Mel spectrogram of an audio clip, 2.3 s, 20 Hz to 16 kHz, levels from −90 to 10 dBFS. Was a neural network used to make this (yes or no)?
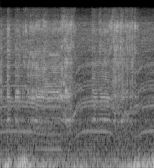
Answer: no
